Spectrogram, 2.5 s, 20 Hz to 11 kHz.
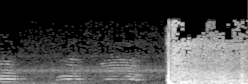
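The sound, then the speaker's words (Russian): A Ukrainian army brigade's artillery fires in support of an assault on the flanks of Bakhmut: after a quiet lull with a faint hum, one sudden loud blast erupts, and its heavy roar carries on to the end. “Это артиллерия 22-й бригады ВСУ. Она сейчас помогает украинским подразделениям, которые как раз штурмуют Бахмут с флангов.”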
